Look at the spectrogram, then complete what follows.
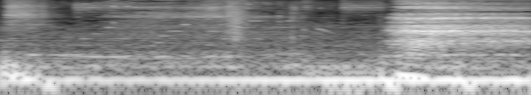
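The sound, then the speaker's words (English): A deep breath drawn in, heard as a loud, airy gasp-like inhale near the end over a steady low hum. “taking a breath, letting it all in. Now I release it.”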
